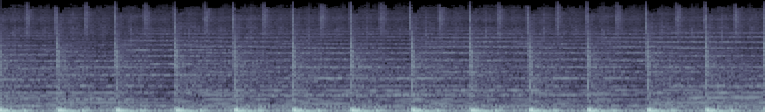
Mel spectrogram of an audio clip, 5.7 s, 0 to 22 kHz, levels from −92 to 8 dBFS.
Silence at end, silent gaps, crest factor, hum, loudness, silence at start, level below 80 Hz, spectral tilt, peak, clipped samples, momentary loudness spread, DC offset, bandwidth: 0 s; none; 16 dB; none; -24 LUFS; 0 s; -24 dBFS; -4.5 dB/octave; -6 dBFS; under 0.1%; 1 LU; under 0.1%; 19 kHz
